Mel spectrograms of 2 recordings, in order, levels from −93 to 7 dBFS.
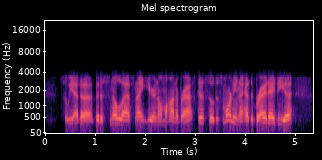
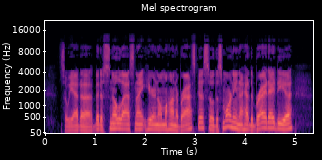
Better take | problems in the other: second | phone-call audio; nothing above 3.5 kHz

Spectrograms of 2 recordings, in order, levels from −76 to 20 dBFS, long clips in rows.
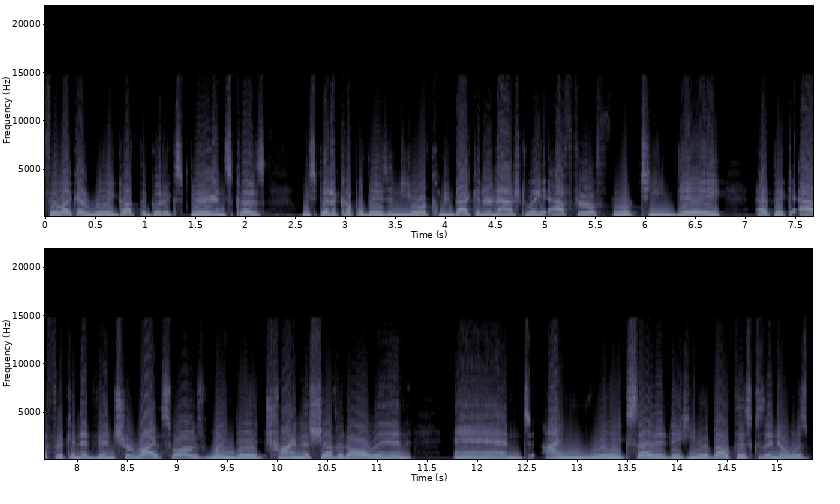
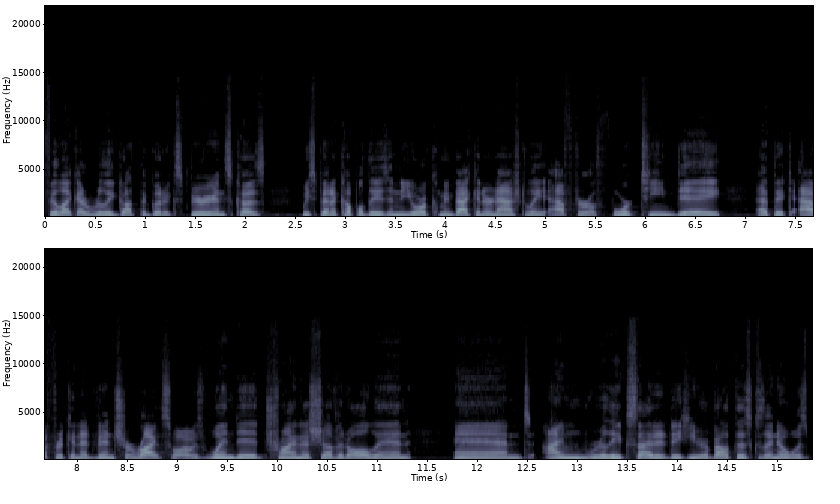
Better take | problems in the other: second | distortion; heavy; 6 dB below the speech

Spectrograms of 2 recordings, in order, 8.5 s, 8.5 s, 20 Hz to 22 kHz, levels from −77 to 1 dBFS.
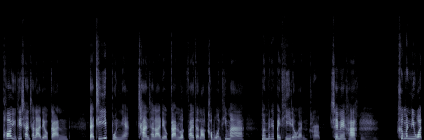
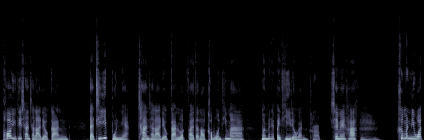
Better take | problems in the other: second | thin; very; fading below 650 Hz

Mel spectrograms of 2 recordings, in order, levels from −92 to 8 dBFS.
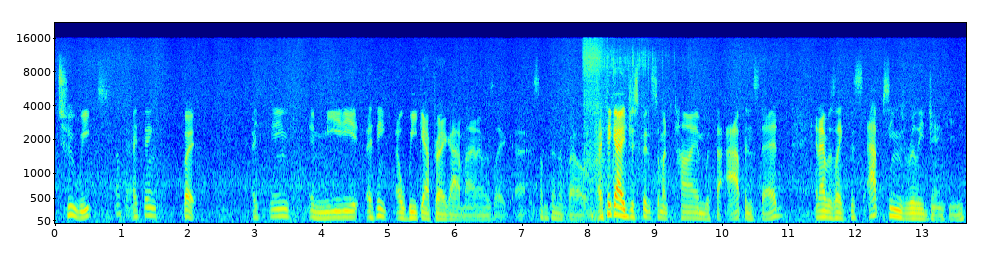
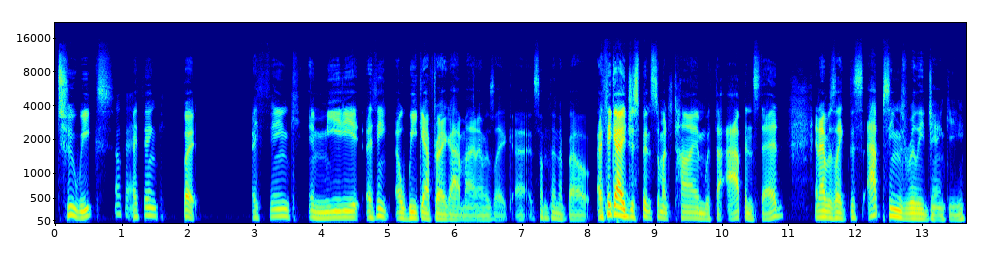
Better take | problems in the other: second | hiss; noticeable; throughout; 15 dB below the speech

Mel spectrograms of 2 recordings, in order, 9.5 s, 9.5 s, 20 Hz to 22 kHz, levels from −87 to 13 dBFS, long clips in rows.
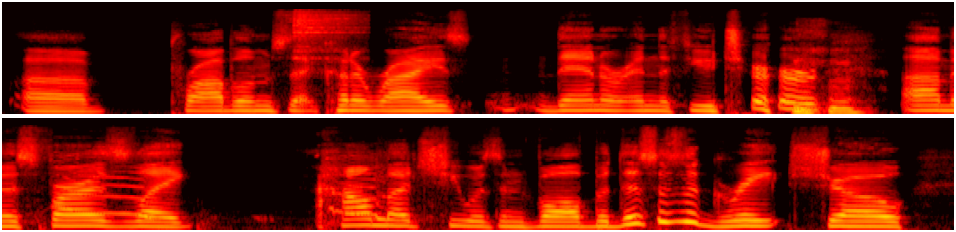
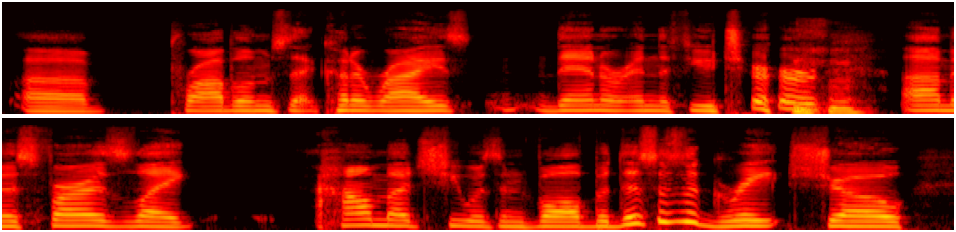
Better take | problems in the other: second | jangling keys; noticeable; at 1.5 s; peak 6 dB below the speech // dog barking; noticeable; from 5 to 6.5 s; peak 10 dB below the speech

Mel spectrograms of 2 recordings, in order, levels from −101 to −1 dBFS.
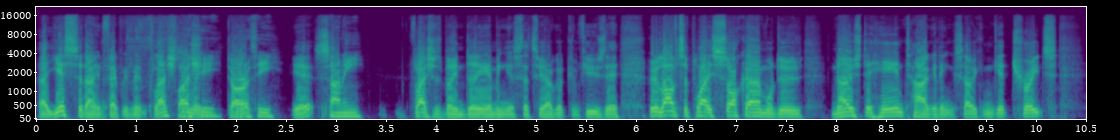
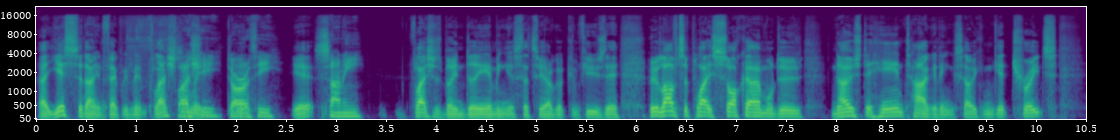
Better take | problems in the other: second | distortion; slight; 5% of the sound clipped

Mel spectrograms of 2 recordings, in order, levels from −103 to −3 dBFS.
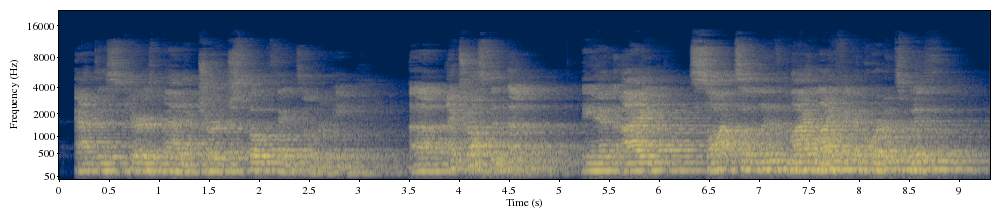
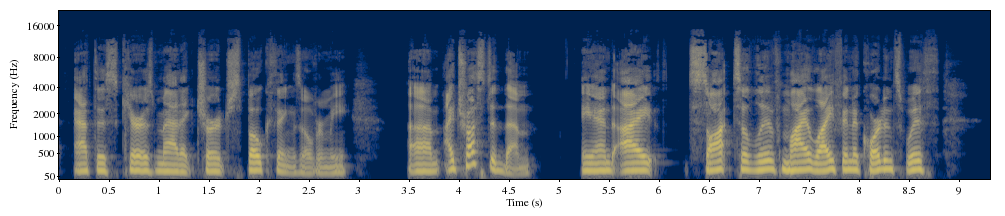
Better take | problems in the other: second | off-mic speech; far // room echo; strong; dies away in 2.1 s

